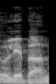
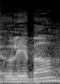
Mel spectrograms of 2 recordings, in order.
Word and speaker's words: Olaban: Ola Barn. It's actually field commander Olaban. But just Ulia Barn is fine.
